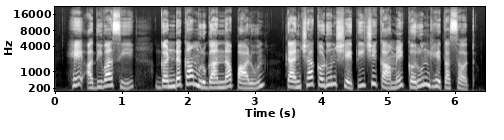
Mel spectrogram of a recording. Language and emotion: Marathi, neutral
